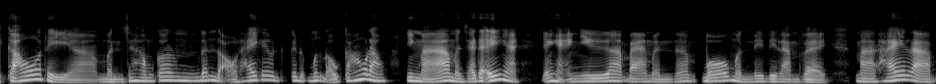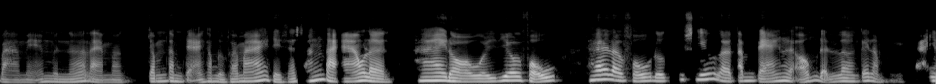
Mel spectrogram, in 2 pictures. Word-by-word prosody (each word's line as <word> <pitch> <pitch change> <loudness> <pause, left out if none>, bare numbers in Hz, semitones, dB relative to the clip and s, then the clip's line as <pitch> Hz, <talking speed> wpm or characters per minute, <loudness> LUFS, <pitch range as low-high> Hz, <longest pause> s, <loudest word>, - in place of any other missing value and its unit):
cáu 180 +7 +2
á 235 - +3
thì, 115 -9 0
à, 105 0 -7
mình 115 -1 -4
sẽ 160 - -2
hông 155 -2 0
có 185 +2 0 0.3
đến 185 +1 +1
độ 120 -9 -4
thấy 175 +9 -1
cái 205 0 -3 0.2
cái 185 - -2
được 160 0 -4
mức 175 +1 -1
độ 115 - -3
cáu 185 - +2
đâu. 175 -7 +1 0.2
Nhưng 170 -2 +2
mà 120 -3 +1
á 170 +4 +5
mình 135 -7 0
sẽ 130 +2 0
để 160 - +3
ý 185 +5 +6
nha, 205 -6 +1 0.2
chẳng 150 +4 +1
hạn 130 -3 -2
như 140 +2 0
á 160 -1 +1
ba 130 -2 -2
mình 115 -3 -6
á, 140 +4 -4
bố 160 +3 +1
mình 145 -11 -1
đi 135 +1 -3
đi 135 0 -2
làm 115 -3 -5
về 110 -3 -3 0.3
mà 130 -3 -2
thấy 185 +6 +3
là 155 - +1
bà, 110 -2 -9
mẹ 105 +1 -11
mình 125 -3 -6
á 135 +6 -3
làm, 105 -7 -5
ờ, 105 0 -9 0.3
trong 140 +1 -3
tâm 145 -4 -3
trạng 110 -2 -4
hông 135 0 -4
được 115 - -3
thoải 125 +1 -3
mái 165 +8 +1
thì 110 - -2
sẽ 125 +4 -5
xắn 195 +7 +2
tay 145 - +5
áo 140 +7 +4
lên 140 -7 +4 0.3
thay 180 +1 +6
đồ 140 -4 +5
rồi 140 +2 +1
vô 185 0 +6
phụ, 170 +1 +3 0.3
thế 220 +3 +6
là 195 -6 +4
phụ 160 0 0
được 155 -2 +1
chút 225 - -7
xíu 230 +3 +2
là 155 -9 0
tâm 170 +1 -1
trạng 140 +6 +1
là 155 - -2
ổn 165 +6 -1
định 135 -8 -3
lên 145 -1 -2
cái 170 - -1
là 165 - -3 0.4
cả - - -11
gia 170 - 0
150 Hz, 265 wpm, -23 LUFS, 125-175 Hz, 0.4 s, ý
